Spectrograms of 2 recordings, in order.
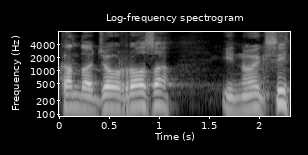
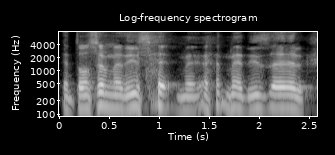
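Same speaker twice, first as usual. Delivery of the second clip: ordinary talk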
